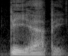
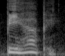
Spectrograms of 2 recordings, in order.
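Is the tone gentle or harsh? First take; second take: harsh; gentle. First: It is said harshly, with a gravelly, bullying tone. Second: It is said lightly, in a plain friendly tone. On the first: "I came in with that pretty harsh. You know, that was like a bullying" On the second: "But if I just say, hey"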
